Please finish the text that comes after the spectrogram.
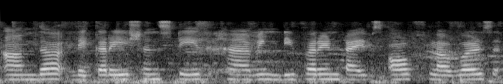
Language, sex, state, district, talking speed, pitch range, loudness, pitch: English, female, Andhra Pradesh, Sri Satya Sai, 105 wpm, 225-235 Hz, -15 LUFS, 230 Hz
